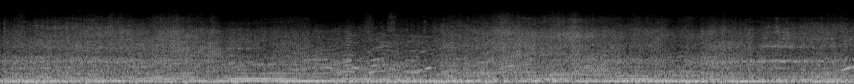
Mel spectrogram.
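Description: Race cars in weekly racing at Claremont Speedway roar off turn four, a loud continuous engine drone with shifting pitch as they pass, under an announcer's commentary.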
